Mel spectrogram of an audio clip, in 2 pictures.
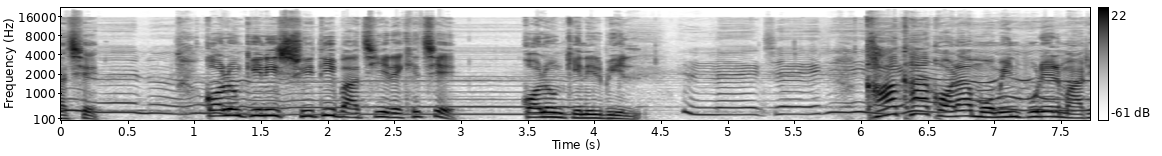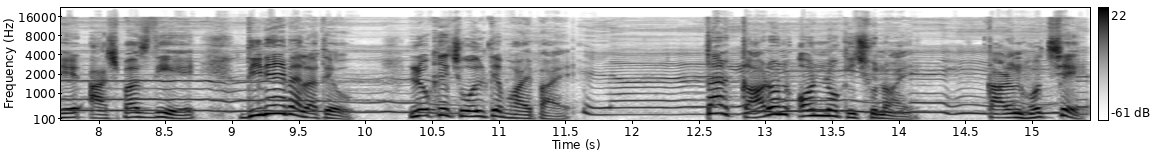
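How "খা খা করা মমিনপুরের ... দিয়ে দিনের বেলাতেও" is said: ordinary delivery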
